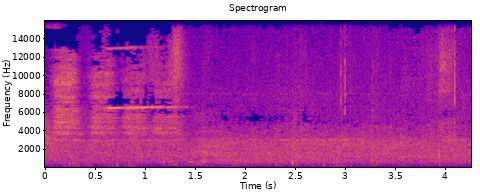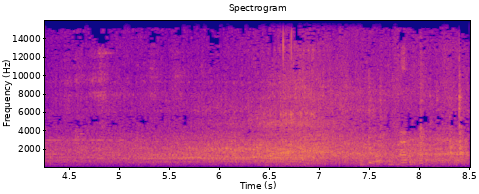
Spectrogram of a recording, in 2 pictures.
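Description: Street traffic noise: a steady hum of passing vehicles that grows louder over the last few seconds as a vehicle approaches.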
